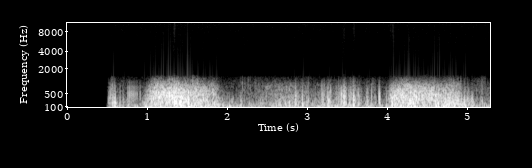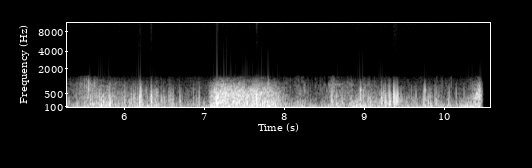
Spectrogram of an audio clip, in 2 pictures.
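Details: Child's lung auscultation recorded with a StethoMe electronic stethoscope, AI-classified: repeated low popping and gurgling crackles over each breath; coarse crackles, characteristic of bronchitis and pneumonia.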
